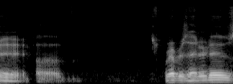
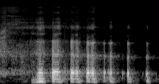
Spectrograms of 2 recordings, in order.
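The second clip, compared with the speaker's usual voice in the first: real high-pitched chuckle; laugh; 6 semitones higher, 4 dB louder than usual. Real, not acted. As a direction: burst of giggling, pitched up. Laughs after announcing first topic.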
